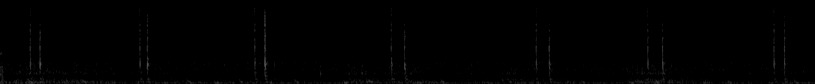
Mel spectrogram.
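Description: Faint computer mouse clicks, about seven of them, most heard as a quick double tick, spaced roughly a second apart over near silence.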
